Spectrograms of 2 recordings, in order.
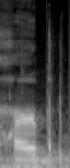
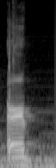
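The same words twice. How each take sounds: First: The word is said in a British way. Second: The word is said in a non-British way.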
